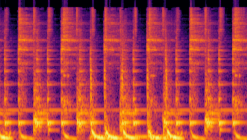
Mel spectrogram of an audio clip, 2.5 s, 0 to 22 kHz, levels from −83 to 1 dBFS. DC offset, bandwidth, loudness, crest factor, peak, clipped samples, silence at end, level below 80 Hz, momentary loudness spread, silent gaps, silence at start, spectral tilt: under 0.1%; 18.5 kHz; -8 LUFS; 8 dB; 0 dBFS; 0.5%; 0 s; -14 dBFS; 3 LU; none; 0 s; -4 dB/octave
